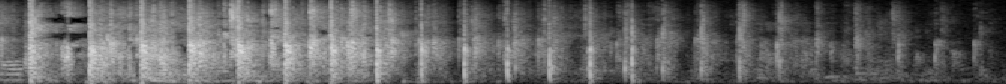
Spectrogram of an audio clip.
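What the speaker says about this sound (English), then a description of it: "We'll give a round of applause to Aurora." A small group at a city council committee meeting claps for an honoree, a handful of distinct, sharp claps close by that start dense and then thin out and fade over several seconds.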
